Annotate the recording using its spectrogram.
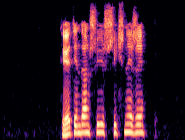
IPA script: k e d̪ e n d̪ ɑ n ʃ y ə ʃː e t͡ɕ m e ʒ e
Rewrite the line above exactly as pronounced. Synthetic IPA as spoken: k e t̪ e n d̪ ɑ n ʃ y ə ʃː i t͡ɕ n e ʒ e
